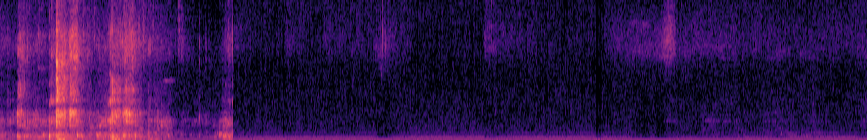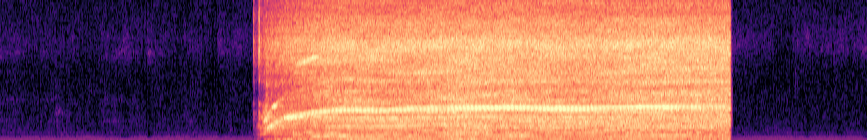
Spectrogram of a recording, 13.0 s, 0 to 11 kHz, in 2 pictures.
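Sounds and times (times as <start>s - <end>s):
electric hand mixer whining: 8.4s - 12.0s.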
